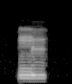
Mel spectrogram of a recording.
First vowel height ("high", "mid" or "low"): high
